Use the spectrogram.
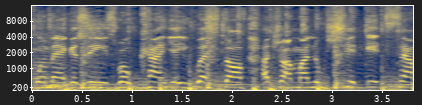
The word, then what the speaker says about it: Kanye: lane now all i need is y'all to pronounce my name it's kanye but some of my plastics still say kane cat family and a d can vote for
